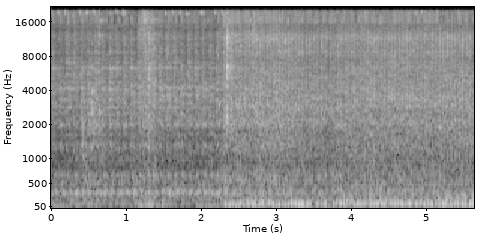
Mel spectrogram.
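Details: Honda Karisma motorcycle, idle screw at about three to four turns: idle wanders and won't settle, then surges to a louder, uneven rumble. The carburetor is normal; the leaking tap keeps it from idling.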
